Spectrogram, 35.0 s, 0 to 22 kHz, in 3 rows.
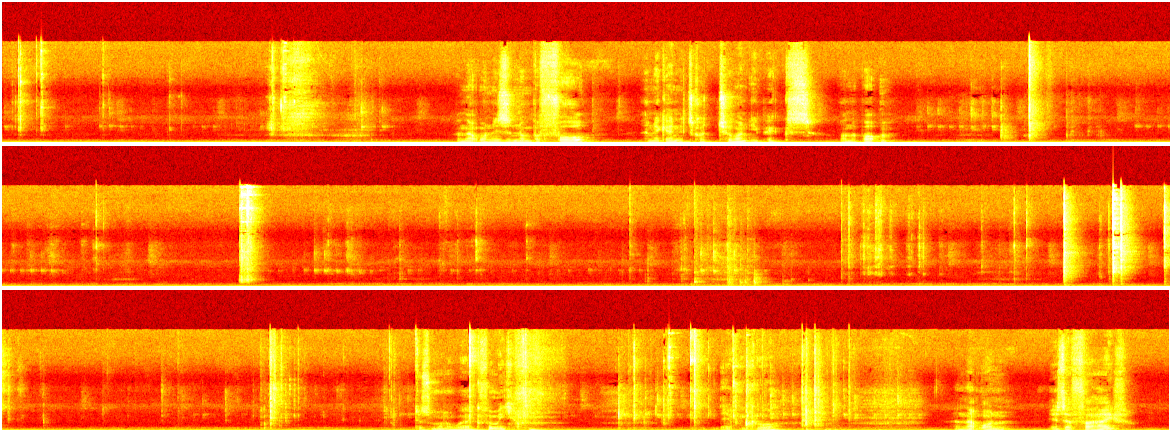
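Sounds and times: steady low hum: 0.0 - 35.0.

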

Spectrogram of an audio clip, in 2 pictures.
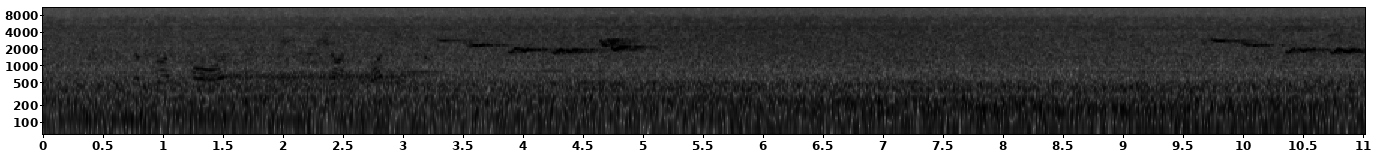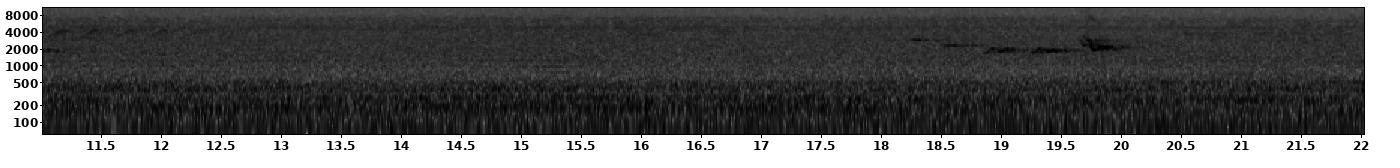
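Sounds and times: steady outdoor hiss: 0.0 - 22.0
bird whistling call: 1.4 - 5.2, 9.7 - 11.4, 18.3 - 20.2.

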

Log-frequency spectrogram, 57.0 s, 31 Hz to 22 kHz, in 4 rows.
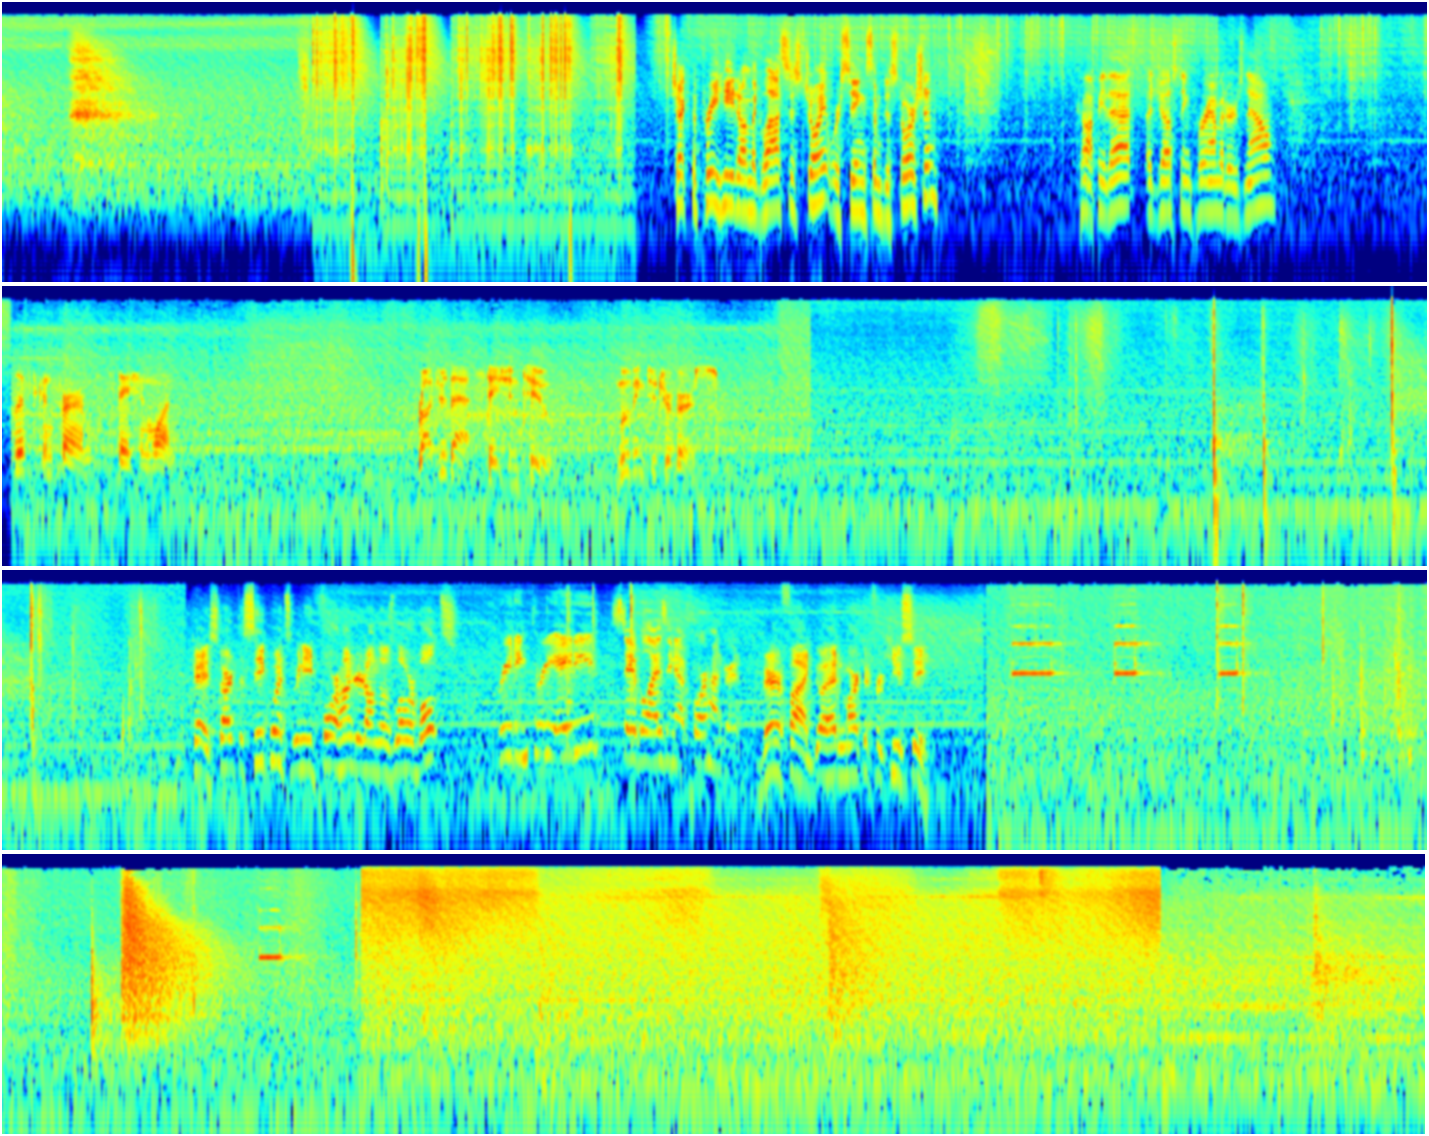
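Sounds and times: steady loud hiss: 0.0 - 21.4, 42.6 - 54.4
factory machinery hum: 0.0 - 56.9
sharp hiss: 3.0 - 14.4, 46.4 - 48.1.

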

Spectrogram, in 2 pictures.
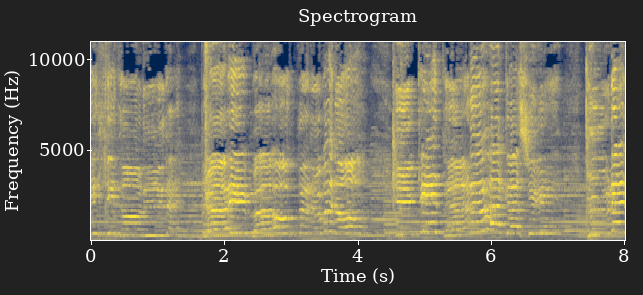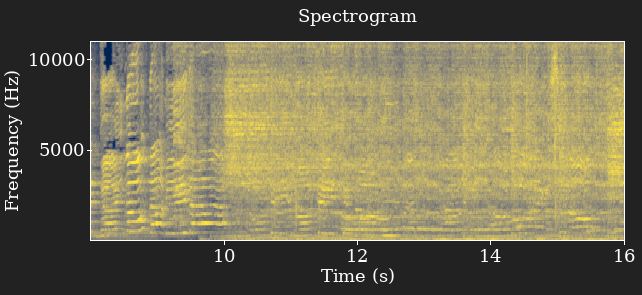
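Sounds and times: woman singing into a microphone: 0.0 - 16.0
backing track: 9.3 - 16.0
heavy beat with deep bass: 11.1 - 16.0.

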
